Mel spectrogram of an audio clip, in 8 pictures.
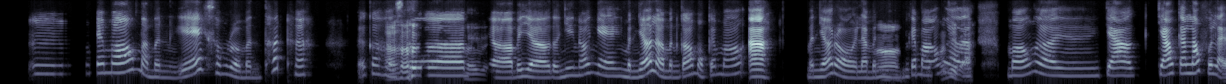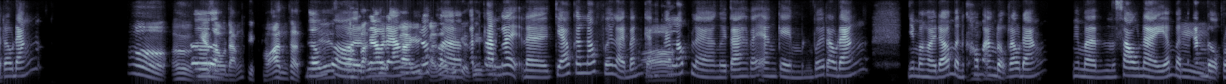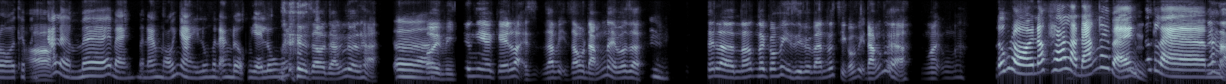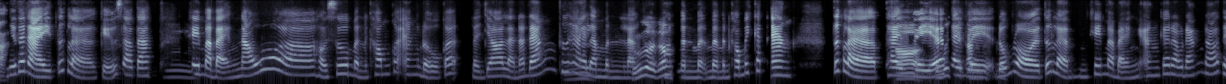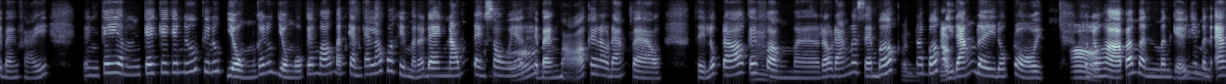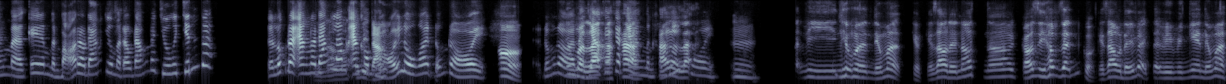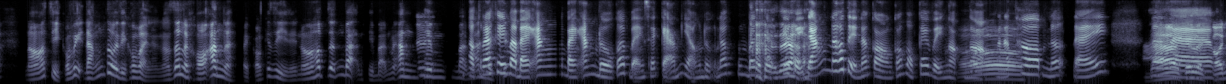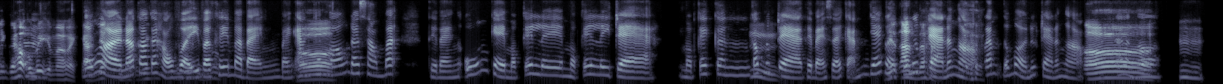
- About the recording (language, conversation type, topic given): Vietnamese, podcast, Những món ăn truyền thống nào không thể thiếu ở nhà bạn?
- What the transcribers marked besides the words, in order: laughing while speaking: "À"; tapping; laughing while speaking: "sau"; laugh; other background noise; laughing while speaking: "nhưng"; laugh; laughing while speaking: "Thế à?"; laughing while speaking: "đó"; laugh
